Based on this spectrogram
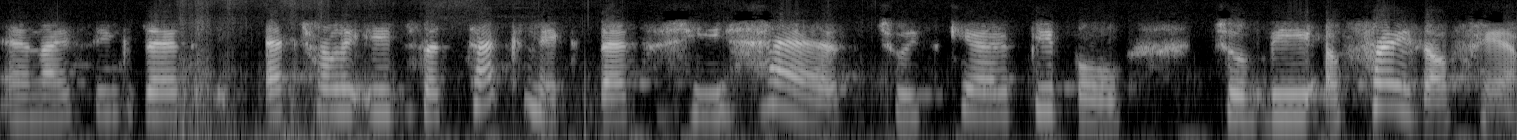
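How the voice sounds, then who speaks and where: Against a quiet background, a woman in a Portuguese accent talks at a fairly slow pace, her fairly high, bright, sharp voice showing ordinary pitch variation. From Brazil. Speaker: caller. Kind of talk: phone-in call.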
